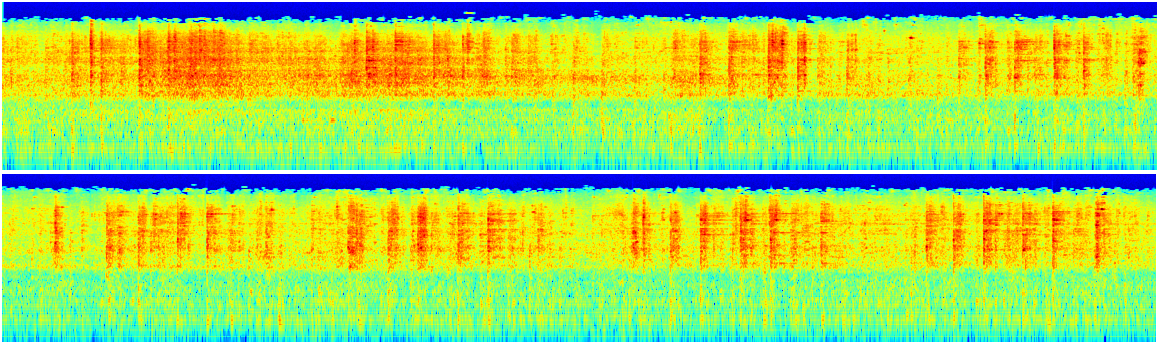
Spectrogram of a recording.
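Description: Freight train tank cars rolling past, their steel wheels clacking steadily over the rail joints under a continuous rumble.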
